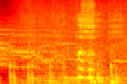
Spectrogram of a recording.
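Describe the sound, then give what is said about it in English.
Water sloshes and gurgles in a steady churning wash, with a brief swell of bubbling near the end, as a boat taking on water through a bullet hole below the waterline sinks at a dock. “Look, everyone made it off the boat before it sank.”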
